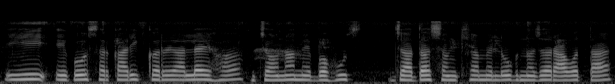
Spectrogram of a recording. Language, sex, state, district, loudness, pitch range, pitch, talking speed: Bhojpuri, female, Bihar, Gopalganj, -32 LUFS, 205-220 Hz, 210 Hz, 135 wpm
